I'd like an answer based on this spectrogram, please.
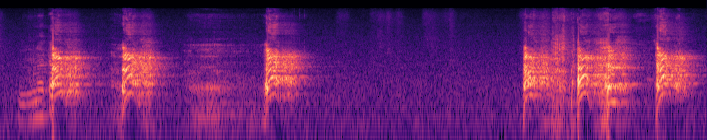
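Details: Luna the dog, unwilling to leave the bed, barks in loud rasping bursts, three in the first three seconds, a quiet pause, then a rapid cluster of four, while a person calls her name and says "kato".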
